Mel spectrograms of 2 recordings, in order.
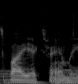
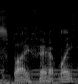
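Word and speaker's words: Spy × Family: Okay, because I know Hunter Hunter, just like with Spy Family, it's not Spy X Family, it's Spy Family. I don't care. I don't care if people pronounce the X because the X is there.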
